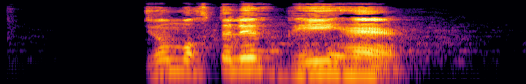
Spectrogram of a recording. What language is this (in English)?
Urdu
